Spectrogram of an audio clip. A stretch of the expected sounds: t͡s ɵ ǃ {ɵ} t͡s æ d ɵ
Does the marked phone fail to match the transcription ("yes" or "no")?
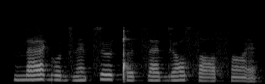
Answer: no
